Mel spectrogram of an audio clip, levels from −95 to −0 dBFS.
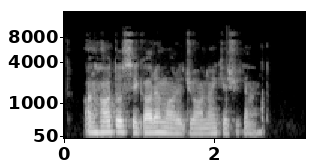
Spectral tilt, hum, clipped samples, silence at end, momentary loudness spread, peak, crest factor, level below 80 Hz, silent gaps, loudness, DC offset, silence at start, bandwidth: -6.5 dB/octave; none; under 0.1%; 0.55 s; 15 LU; -4 dBFS; 18 dB; -54 dBFS; none; -20 LUFS; under 0.1%; 0.3 s; 9.6 kHz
